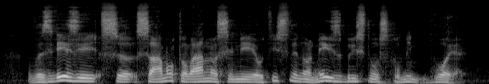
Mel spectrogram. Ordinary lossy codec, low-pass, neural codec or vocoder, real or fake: none; none; codec, 44.1 kHz, 1.7 kbps, Pupu-Codec; fake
